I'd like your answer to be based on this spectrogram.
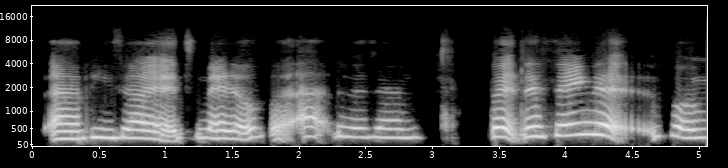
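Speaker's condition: Cerebral palsy; congenital, from birth, age 25

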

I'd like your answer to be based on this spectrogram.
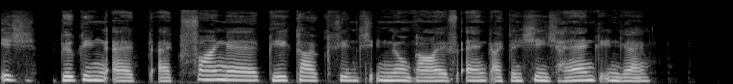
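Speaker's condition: Tongue removal for cancer; two surgeries, 8-hour resection with skin graft free flap reconstruction, small back part left; about 20 years since onset, speech audibly changed per host, can swallow without feeding tube; relearned speaking from scratch with speech therapist, could not speak after surgery, remaining tongue enables swallowing

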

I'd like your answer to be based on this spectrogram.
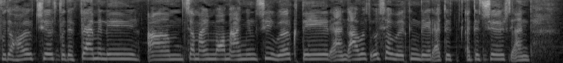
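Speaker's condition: Hearing loss; deaf, bilateral cochlear implants, first received in Worcester, Cape Town, second two years later; learned early to speak like hearing person, mother bonita drew out language, not natural

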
